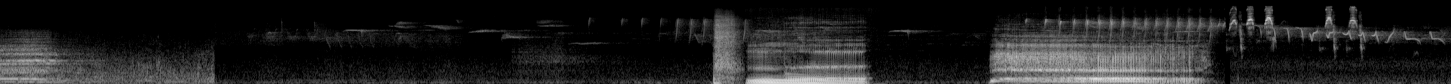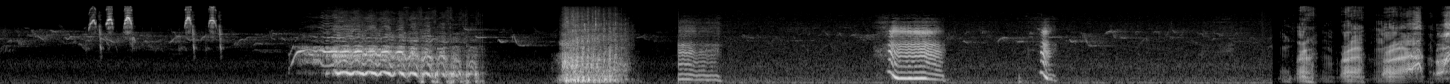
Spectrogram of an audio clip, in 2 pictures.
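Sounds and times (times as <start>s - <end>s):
small birds chirping: 2.2s - 27.6s
animal calls and grunts: 7.2s - 8.8s, 9.9s - 13.6s, 24.6s - 25.3s, 26.5s - 29.0s.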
